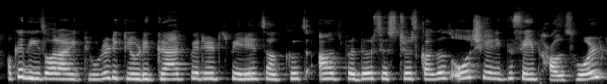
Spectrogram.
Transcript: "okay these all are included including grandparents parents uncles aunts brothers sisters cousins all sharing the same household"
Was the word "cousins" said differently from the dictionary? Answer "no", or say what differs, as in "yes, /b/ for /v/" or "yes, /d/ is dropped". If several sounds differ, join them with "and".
yes, /l/ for /n/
